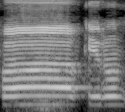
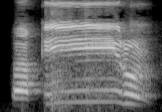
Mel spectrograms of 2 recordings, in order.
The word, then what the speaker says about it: فقير: And then no alif. There's no alif after the fa. So don't say faqirun. Say فقير. faqirun.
